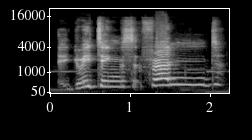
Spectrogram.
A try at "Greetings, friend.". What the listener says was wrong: Greetings. You're pronouncing the end. You need to stop that.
